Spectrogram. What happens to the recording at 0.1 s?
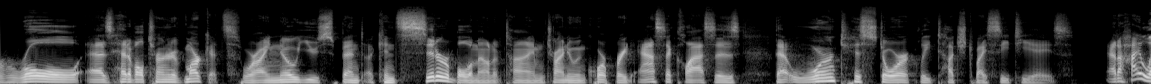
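Nothing goes wrong at 0.1 s; the speech plays through that moment intact.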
